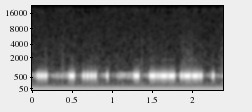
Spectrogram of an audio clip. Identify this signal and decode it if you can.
Morse code, heard as a keyed tone, about 52 wpm, spaced as for 42 wpm, 600 Hz. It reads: S THE TYPE
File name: archived / CRSnet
